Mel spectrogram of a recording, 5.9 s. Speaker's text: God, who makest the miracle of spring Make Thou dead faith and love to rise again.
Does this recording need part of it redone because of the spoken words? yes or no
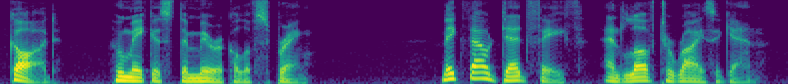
no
